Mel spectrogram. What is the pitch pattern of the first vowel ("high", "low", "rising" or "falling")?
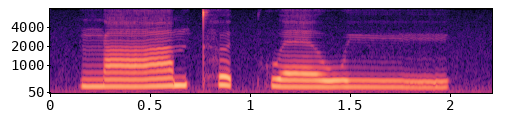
rising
